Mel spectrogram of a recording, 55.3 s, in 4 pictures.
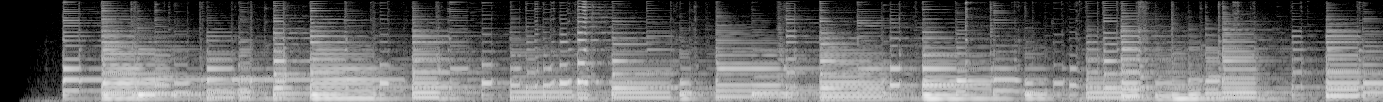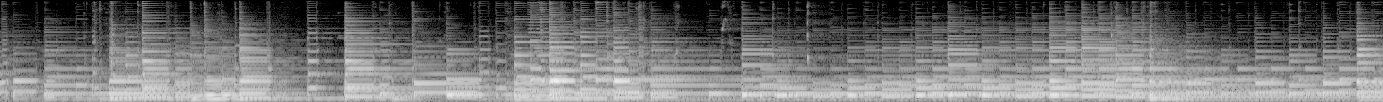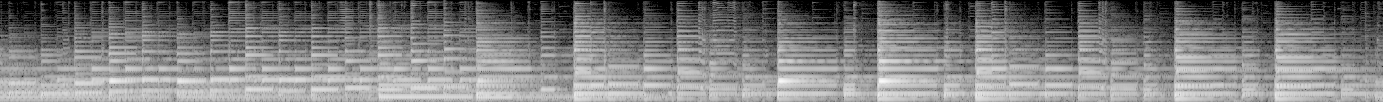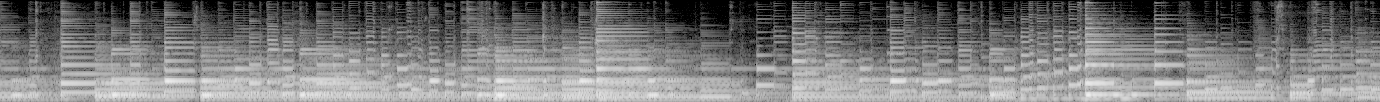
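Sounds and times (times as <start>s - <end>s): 
guitar: 0.4s - 55.2s.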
